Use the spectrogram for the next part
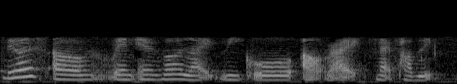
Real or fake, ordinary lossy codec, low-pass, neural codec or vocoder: real; MP3, 16 kbps; 3.6 kHz; none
